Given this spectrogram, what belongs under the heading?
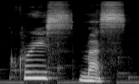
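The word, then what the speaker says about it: Christmas: 회사 틀을 소리내서 적고 말로 발음할 때는 크리스마스 로 t 를 빼고 발음을 하도록 연습을 했던 기억이 있습니다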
